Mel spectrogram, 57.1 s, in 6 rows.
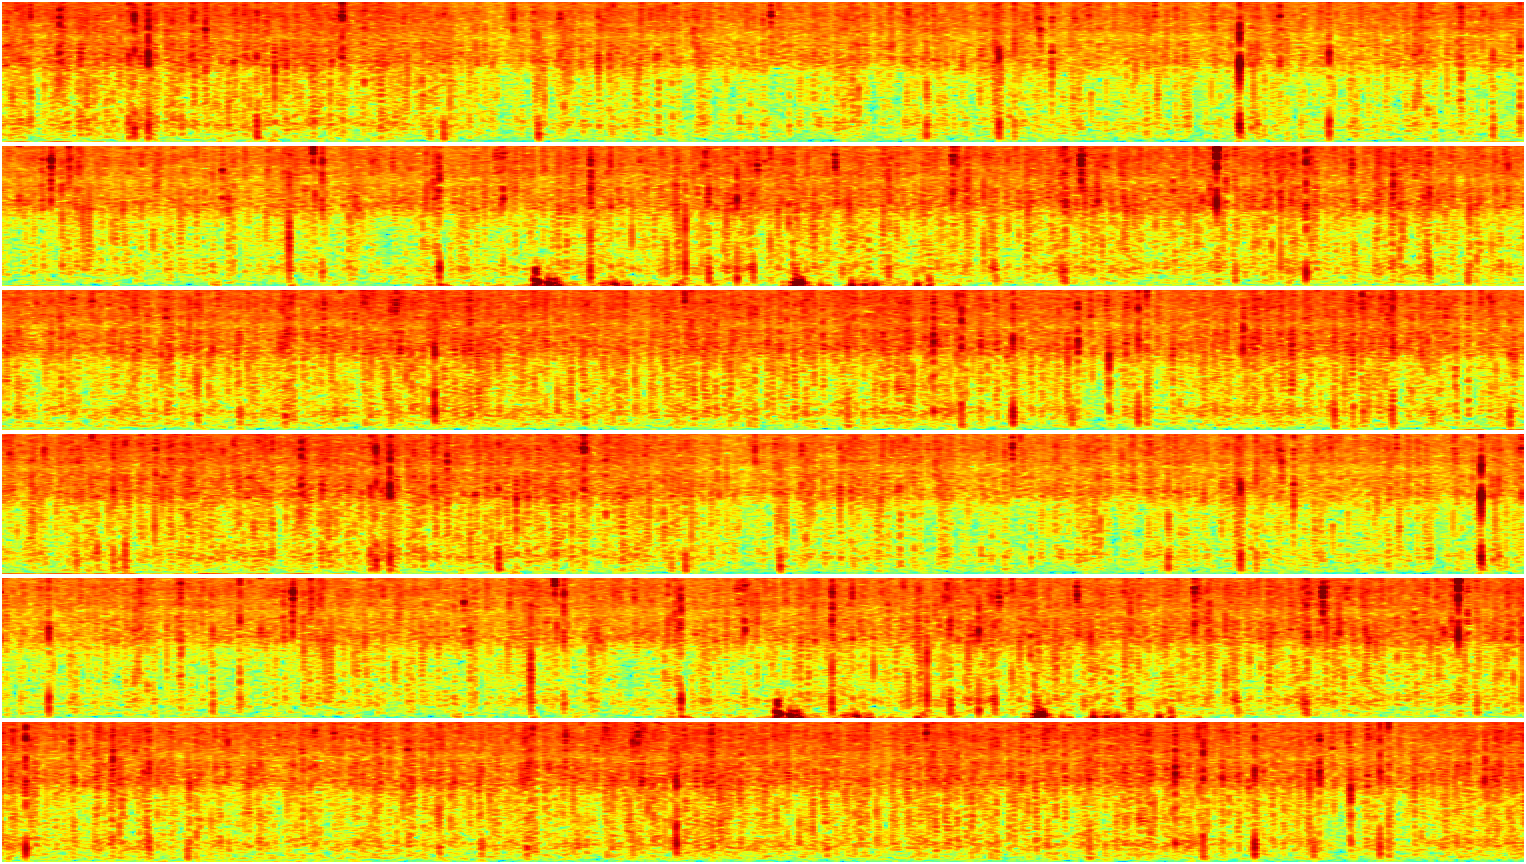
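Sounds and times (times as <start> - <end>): rain drops ticking: 0.0 - 57.0.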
